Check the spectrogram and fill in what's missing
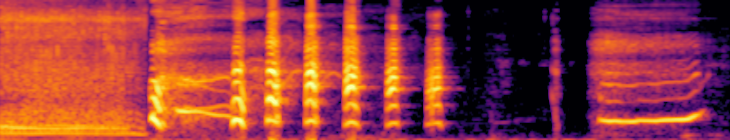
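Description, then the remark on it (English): Someone blows a loud, buzzy raspberry imitating a fart, then breaks into a quick run of rhythmic giggles, ending with a short drawn-out vocal squeal. “just making fart noises.”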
